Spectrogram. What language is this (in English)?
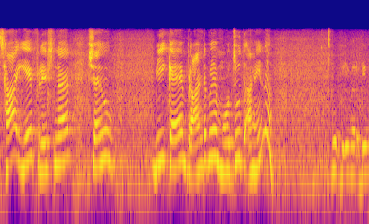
Sindhi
